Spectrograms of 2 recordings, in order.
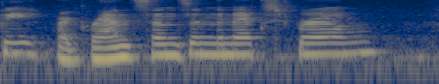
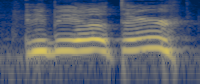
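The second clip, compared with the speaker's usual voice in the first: "Anybody out there?" called out much louder and higher; calling out; 5 semitones higher, 14 dB louder, faster than usual. Shown as a demonstration. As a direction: shout "Anybody out there?" into the void.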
